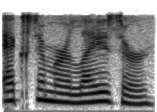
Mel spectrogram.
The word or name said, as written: excimer laser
